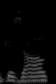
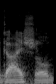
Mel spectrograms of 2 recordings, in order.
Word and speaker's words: Ghazal: I've been saying it wrong the whole time. I've always called them Geishal greens.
